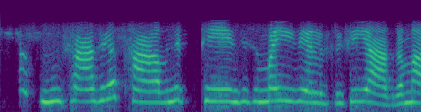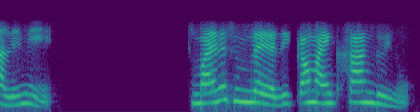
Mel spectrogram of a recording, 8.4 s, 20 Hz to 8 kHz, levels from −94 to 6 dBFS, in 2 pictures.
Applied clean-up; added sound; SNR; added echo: none; none; none; none.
